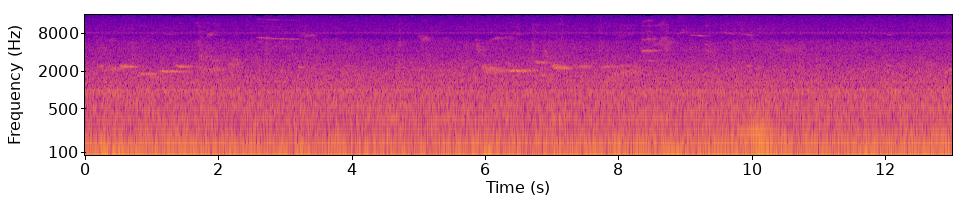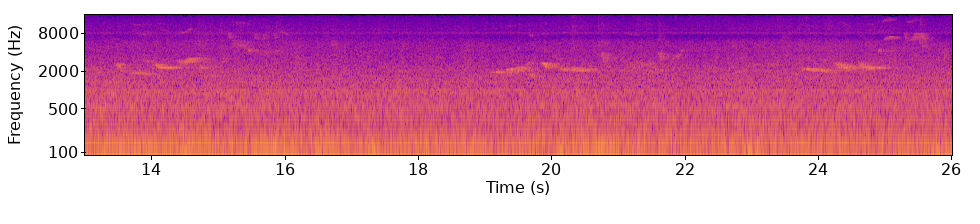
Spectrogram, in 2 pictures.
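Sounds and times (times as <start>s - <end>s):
low outdoor rumble: 9.2s - 12.7s.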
